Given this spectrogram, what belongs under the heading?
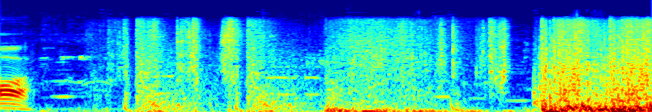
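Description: Gunfire in the Free Fire battle royale game, with bursts of rapid shots and booming impacts that come in clusters, heavy and close, while players talk excitedly over the action.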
